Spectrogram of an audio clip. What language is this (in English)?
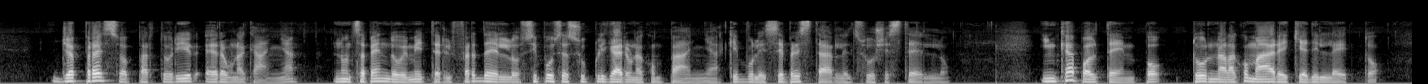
Italian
